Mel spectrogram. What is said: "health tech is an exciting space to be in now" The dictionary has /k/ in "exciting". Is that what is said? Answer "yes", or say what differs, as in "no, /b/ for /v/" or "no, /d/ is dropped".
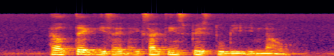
yes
